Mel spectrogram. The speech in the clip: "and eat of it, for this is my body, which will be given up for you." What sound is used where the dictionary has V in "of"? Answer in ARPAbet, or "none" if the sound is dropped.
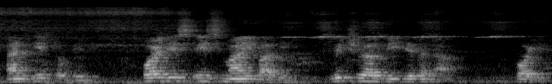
B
